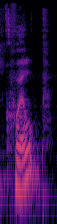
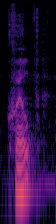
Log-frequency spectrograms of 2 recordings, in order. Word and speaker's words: Quilp: My name's Quilp. Quilp. That's spelt with a Q, a U, an I, an L, and a P.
